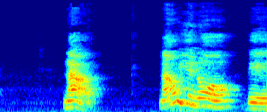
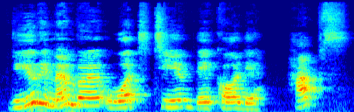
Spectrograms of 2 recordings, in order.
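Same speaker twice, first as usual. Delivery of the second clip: ordinary talk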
